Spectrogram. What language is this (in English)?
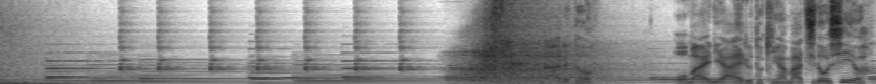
Japanese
